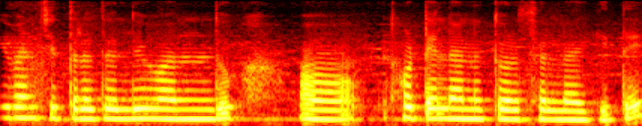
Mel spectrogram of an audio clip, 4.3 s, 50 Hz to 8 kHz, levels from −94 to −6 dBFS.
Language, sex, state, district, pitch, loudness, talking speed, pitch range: Kannada, female, Karnataka, Bidar, 225 Hz, -17 LUFS, 110 wpm, 220-235 Hz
